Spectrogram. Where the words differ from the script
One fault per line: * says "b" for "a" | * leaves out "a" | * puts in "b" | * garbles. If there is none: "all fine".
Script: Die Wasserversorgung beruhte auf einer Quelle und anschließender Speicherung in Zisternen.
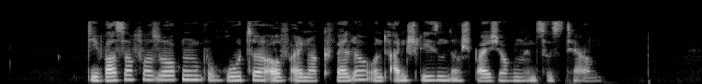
all fine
